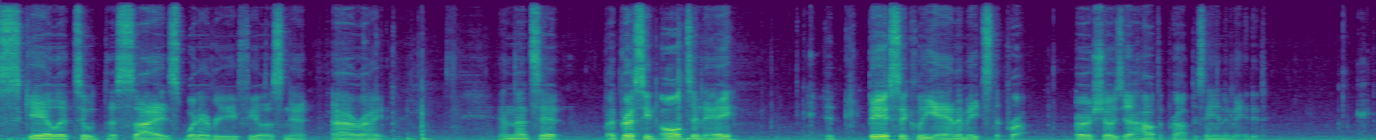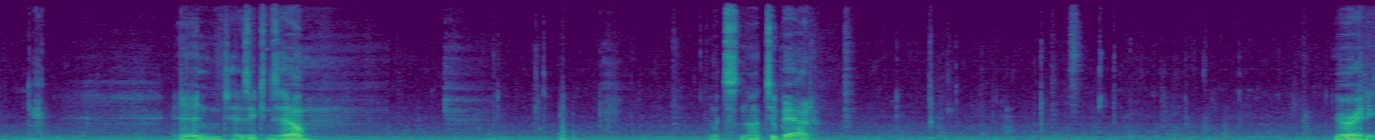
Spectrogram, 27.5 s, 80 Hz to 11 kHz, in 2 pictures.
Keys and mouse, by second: 0.1 s, 6.8 alt+a, 11.4-13.1 middle drag.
